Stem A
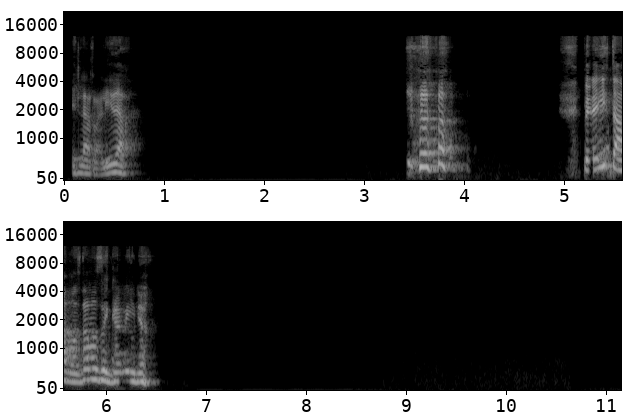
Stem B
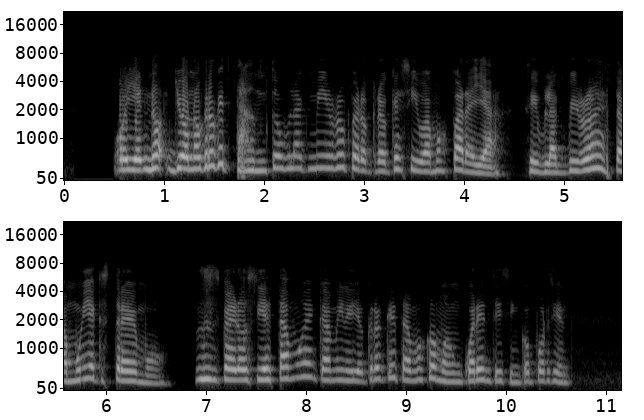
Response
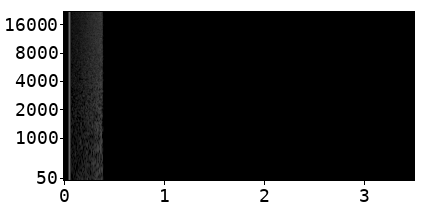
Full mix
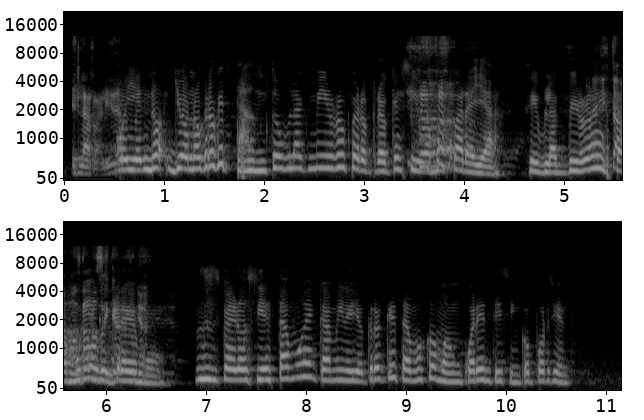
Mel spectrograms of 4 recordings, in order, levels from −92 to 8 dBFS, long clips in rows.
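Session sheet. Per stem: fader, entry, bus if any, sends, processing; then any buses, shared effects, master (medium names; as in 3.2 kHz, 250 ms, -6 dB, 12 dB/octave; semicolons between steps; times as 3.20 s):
-1.5 dB, 0.00 s, send -7 dB, high-pass 320 Hz 12 dB/octave; logarithmic tremolo 0.5 Hz, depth 27 dB
-1.5 dB, 0.00 s, send -20 dB, none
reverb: on, pre-delay 3 ms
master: peak limiter -28.5 dBFS, peak gain reduction 10 dB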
